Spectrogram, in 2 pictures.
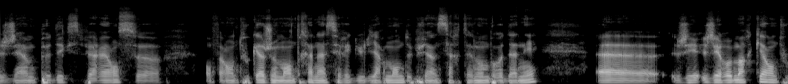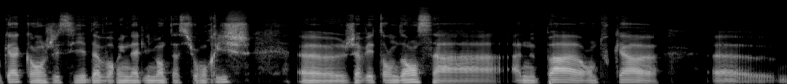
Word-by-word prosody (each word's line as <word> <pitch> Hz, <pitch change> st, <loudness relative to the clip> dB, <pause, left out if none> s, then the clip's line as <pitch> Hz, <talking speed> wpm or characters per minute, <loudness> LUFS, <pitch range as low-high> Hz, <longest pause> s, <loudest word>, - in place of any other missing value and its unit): j'ai 85 Hz, +1 st, -2 dB
un 85 Hz, 0 st, -2 dB
peu 100 Hz, +3 st, -1 dB
d'expérience, 95 Hz, 0 st, -2 dB
heu, 85 Hz, -1 st, -5 dB, 0.5 s
enfin 90 Hz, -, -5 dB
en 85 Hz, -, +1 dB
tout -, -, -5 dB
cas 100 Hz, -, +4 dB
je 95 Hz, 0 st, +2 dB
m'entraîne 85 Hz, +2 st, +2 dB
assez 90 Hz, +2 st, +1 dB
régulièrement, 90 Hz, +2 st, -1 dB
depuis 95 Hz, +1 st, -1 dB
un 85 Hz, -, +2 dB
certain 90 Hz, +1 st, -3 dB
nombre 90 Hz, -1 st, +1 dB
d'années, 90 Hz, +8 st, 0 dB, 0.6 s
heu. 90 Hz, -2 st, +3 dB
J'ai 100 Hz, +2 st, +1 dB
j'ai 100 Hz, 0 st, +5 dB
remarqué 100 Hz, +4 st, +3 dB
en 105 Hz, -3 st, +5 dB
tout -, -, -10 dB
cas 110 Hz, +1 st, +1 dB
quand 95 Hz, -3 st, 0 dB
j'essayais 90 Hz, +3 st, -3 dB
d'avoir 90 Hz, -2 st, -1 dB
une 90 Hz, -1 st, 0 dB
alimentation 90 Hz, -1 st, -2 dB
riche, 105 Hz, +4 st, +2 dB, 0.5 s
heu, 85 Hz, -1 st, +1 dB
j'avais 90 Hz, +2 st, -1 dB
tendance 100 Hz, +4 st, +1 dB
à 80 Hz, -2 st, -1 dB
à 90 Hz, -, -5 dB
ne 90 Hz, -1 st, -2 dB
pas, 105 Hz, +1 st, +3 dB
en 85 Hz, +1 st, -4 dB
tout -, -, -17 dB
cas, 105 Hz, -5 st, +1 dB, 0.6 s
heu, -, -, -2 dB
hem, 80 Hz, -2 st, -6 dB
90 Hz, 165 wpm, -25 LUFS, 85-100 Hz, 0.6 s, j'ai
